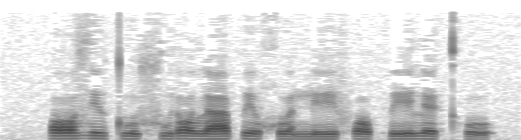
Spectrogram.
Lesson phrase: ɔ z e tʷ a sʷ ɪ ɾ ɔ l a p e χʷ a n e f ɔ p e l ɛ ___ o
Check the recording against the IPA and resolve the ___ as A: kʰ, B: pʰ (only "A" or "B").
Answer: A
